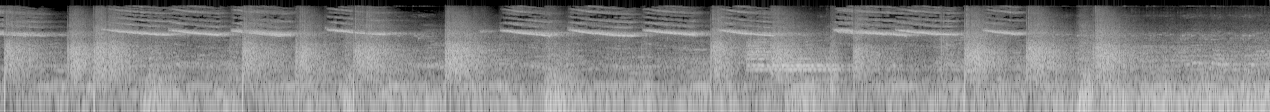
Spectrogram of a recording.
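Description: Firecrackers going off in sharp bangs about once a second, mixed with procession music and repeated short high whistles falling in pitch.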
